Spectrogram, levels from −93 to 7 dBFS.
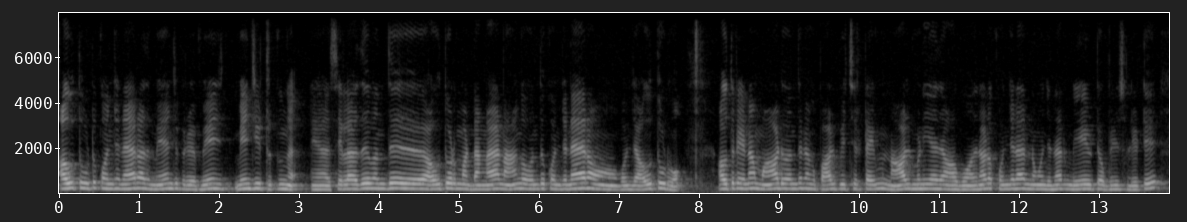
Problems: none marked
